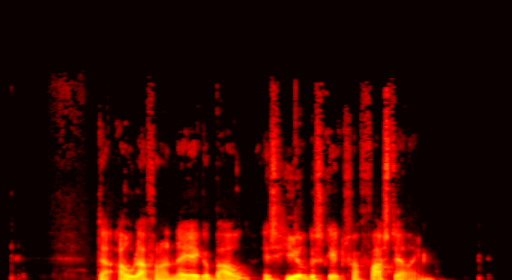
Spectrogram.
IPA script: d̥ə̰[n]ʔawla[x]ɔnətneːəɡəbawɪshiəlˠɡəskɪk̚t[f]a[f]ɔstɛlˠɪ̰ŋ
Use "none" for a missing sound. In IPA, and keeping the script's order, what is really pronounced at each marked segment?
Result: none, f, f, f

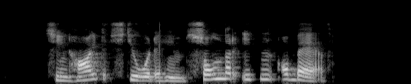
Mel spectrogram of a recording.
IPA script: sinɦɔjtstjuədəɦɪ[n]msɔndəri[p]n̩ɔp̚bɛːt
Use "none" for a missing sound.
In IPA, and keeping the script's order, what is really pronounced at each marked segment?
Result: none, t

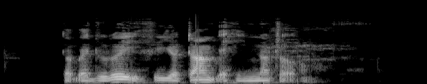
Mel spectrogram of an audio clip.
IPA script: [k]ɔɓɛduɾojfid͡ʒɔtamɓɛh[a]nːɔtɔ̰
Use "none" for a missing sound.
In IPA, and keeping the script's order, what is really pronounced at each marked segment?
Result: t, i

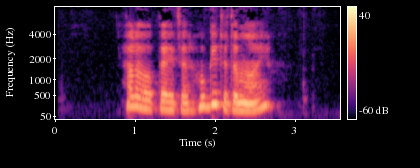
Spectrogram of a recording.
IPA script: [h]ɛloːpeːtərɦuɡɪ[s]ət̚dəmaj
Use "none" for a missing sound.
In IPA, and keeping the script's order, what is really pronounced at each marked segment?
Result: h, t

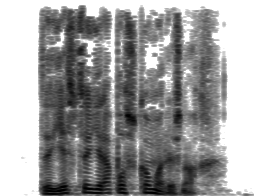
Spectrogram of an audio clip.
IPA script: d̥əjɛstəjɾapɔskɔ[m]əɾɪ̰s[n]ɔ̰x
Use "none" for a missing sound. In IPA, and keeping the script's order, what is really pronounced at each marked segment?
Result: m, n

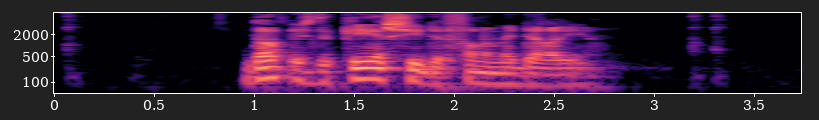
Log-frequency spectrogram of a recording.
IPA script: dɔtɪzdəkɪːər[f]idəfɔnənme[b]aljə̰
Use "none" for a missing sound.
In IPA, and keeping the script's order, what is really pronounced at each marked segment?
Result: s, d

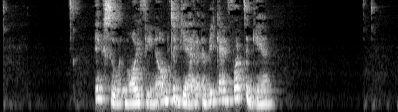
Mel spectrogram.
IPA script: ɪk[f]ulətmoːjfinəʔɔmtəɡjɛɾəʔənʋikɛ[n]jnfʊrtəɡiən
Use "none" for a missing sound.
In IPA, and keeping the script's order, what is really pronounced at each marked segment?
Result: s, none

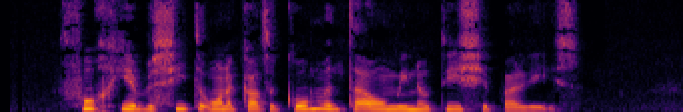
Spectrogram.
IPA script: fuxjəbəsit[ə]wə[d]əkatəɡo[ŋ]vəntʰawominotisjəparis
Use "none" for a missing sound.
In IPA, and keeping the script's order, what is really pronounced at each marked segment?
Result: ə, n, m

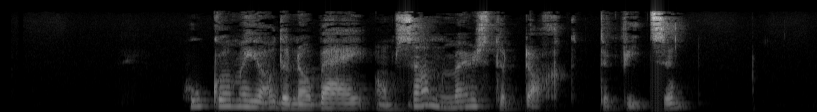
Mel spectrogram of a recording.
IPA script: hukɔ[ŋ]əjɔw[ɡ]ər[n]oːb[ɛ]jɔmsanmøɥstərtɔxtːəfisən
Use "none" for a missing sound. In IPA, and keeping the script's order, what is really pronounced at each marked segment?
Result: m, d, n, ɛ

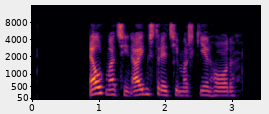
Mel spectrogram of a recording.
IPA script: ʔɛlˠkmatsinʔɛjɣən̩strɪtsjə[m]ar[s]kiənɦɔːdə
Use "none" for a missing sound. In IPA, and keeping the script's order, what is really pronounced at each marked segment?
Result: m, s

